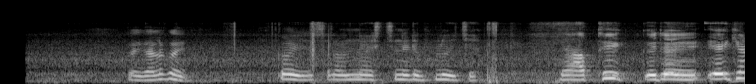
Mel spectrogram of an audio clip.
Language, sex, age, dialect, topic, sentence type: Bengali, male, 18-24, Jharkhandi, agriculture, statement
